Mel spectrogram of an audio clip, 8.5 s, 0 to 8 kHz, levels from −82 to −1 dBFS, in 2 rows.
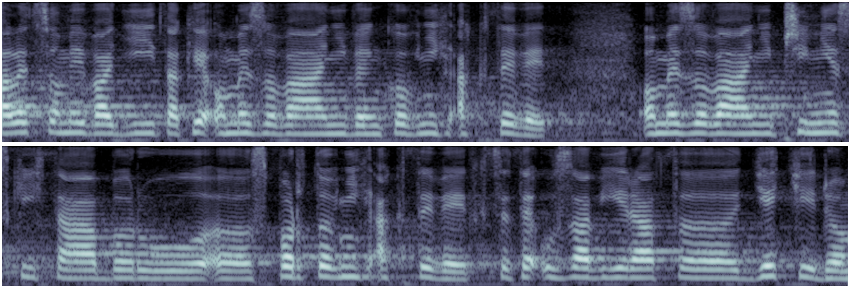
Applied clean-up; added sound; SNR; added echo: none; none; none; none.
